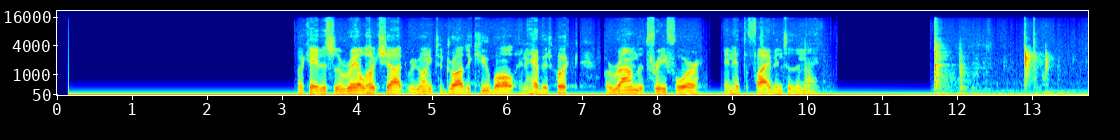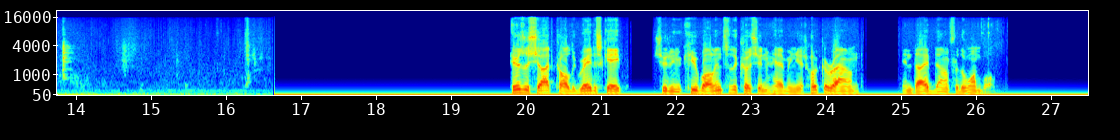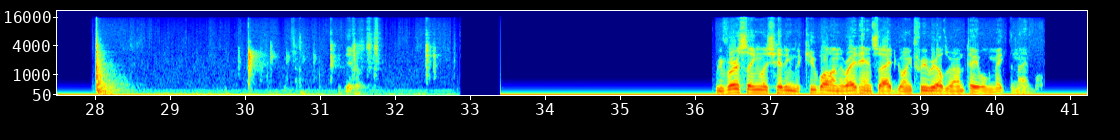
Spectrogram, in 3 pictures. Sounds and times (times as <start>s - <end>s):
Speech: 3.2s - 10.2s, 19.8s - 24.4s, 25.0s - 26.3s, 31.3s - 31.7s, 36.3s - 40.6s.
